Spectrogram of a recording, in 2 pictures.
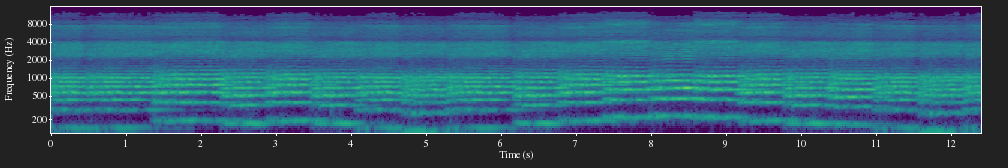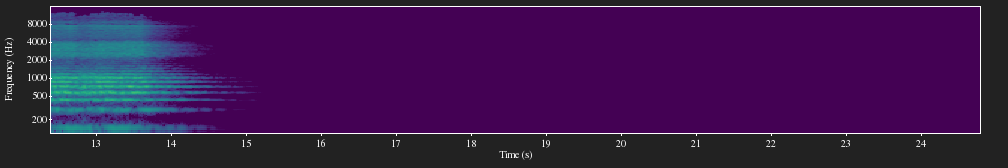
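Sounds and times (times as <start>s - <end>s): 
Gregorian chant: 0.0s - 14.4s.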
